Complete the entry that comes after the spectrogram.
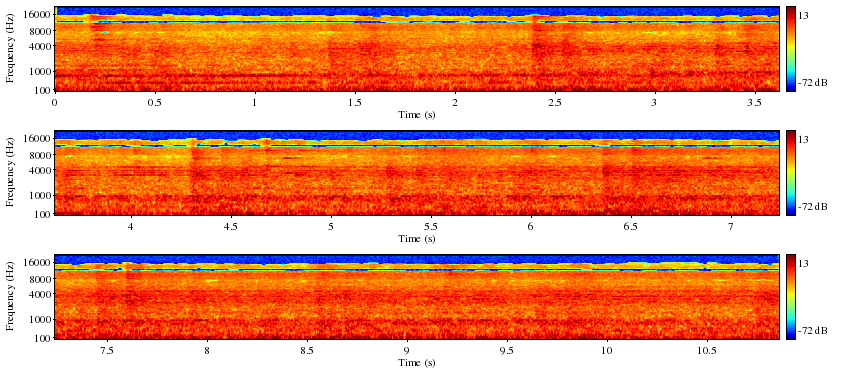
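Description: Cabin noise inside a Sangi Railway Hokusei Line narrow-gauge electric motor car on the move: a steady, loud rumble of the running gear on the rails, with a faint whine and a few light clicks.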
